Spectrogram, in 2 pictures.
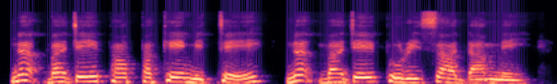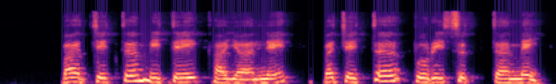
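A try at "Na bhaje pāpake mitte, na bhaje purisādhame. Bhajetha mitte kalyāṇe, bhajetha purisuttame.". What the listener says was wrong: Okay, great.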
